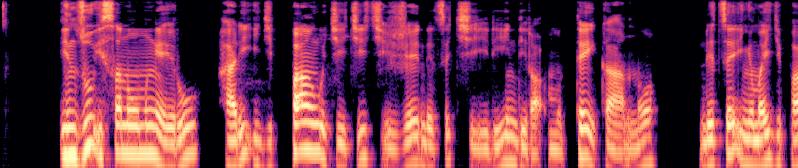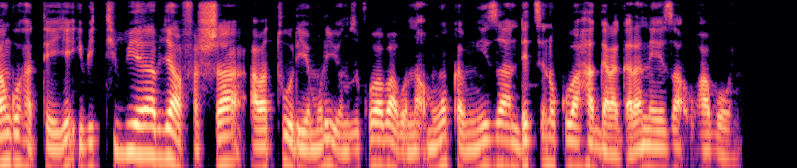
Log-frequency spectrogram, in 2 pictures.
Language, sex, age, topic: Kinyarwanda, male, 25-35, government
